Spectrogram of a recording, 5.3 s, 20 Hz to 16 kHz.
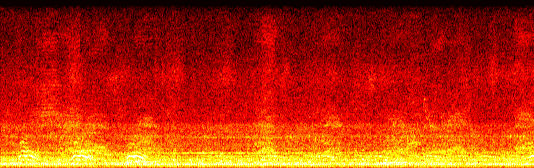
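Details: Newborn meerkat babies at Nagasaki Bio Park, February 2008, give short, arched chirps, repeated in quick succession over a steady background hum.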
